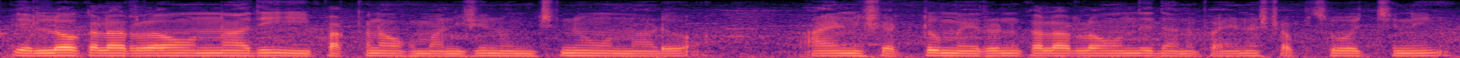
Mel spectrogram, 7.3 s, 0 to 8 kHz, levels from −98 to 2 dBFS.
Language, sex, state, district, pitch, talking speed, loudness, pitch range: Telugu, male, Andhra Pradesh, Visakhapatnam, 130 Hz, 165 wpm, -24 LUFS, 125-135 Hz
